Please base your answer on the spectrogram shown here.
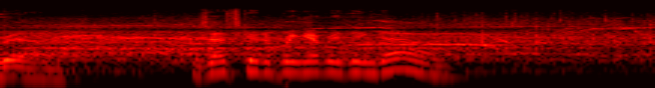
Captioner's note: applause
